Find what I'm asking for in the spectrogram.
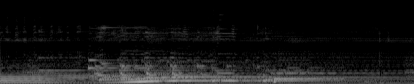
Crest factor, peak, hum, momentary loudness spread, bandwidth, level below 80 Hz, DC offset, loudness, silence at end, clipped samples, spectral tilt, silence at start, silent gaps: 16 dB; -18 dBFS; none; 17 LU; 15.5 kHz; -54 dBFS; under 0.1%; -36 LUFS; 0 s; under 0.1%; -7.5 dB/octave; 0 s; none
